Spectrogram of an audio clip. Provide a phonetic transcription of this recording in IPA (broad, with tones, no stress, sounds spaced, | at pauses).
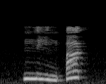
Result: n i˨˩ n ʔ a˥˩ k̚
